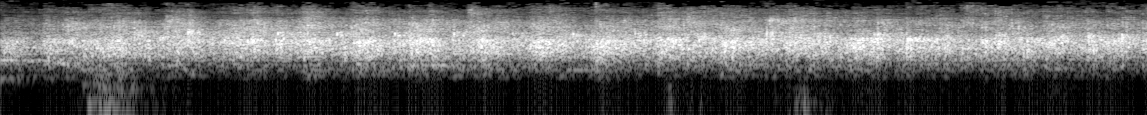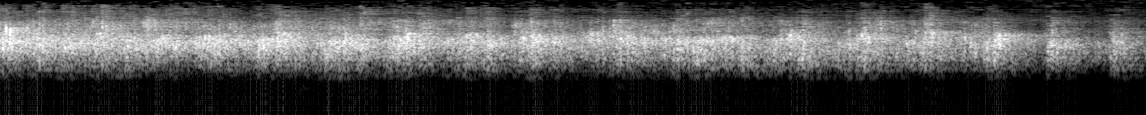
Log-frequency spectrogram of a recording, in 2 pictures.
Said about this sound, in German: Wir haben so viele Leute hier auf der Bühne, die so viel Arbeit reinstecken und es ist nicht selbstverständlich. Können wir da mal einen Applaus für geben?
